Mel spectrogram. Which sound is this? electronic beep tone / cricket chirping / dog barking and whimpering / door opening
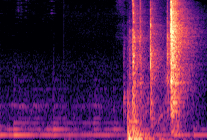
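door opening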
